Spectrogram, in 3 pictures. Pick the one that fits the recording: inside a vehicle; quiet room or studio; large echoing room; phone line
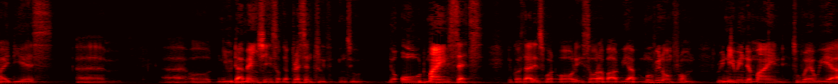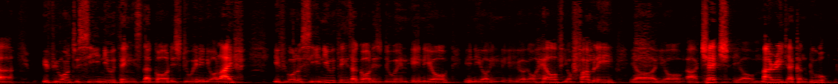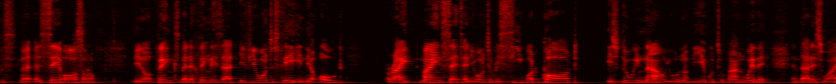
large echoing room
